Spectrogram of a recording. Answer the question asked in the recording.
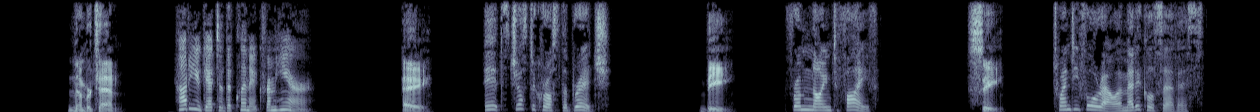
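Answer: A: It's just across the bridge.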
